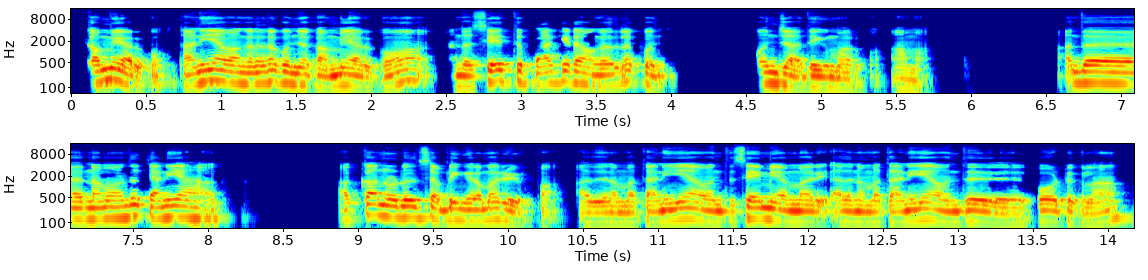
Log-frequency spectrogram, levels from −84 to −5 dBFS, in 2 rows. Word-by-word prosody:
கம்மியா 155 +2 +4
இருக்கும். - - -4
தனியா 155 +3 +2
வாங்குறதுல 135 +2 +2
கொஞ்சம் 125 -4 +1
கம்மியா 115 +2 +2
இருக்கும். 110 +10 -1 0.3
அந்த 110 -1 +1
சேத்து 155 0 +3
பாக்கெட்டா 140 +1 +1
வாங்குறதுல, 115 0 0
கொஞ் - - -1 0.6
கொஞ்சம் 135 -3 +2
அதிகமா 100 -4 +1
இருக்கும், - - -15
ஆமா. 85 - -7 1.0
அந்த 140 0 +2 0.4
நம்ம 130 +1 +1
வந்து 160 +2 +1
தனியா 145 +1 +1 1.0
ஹக்கா 115 +9 0
நூடில்ஸ் 145 -1 +2
அப்டிங்கிற 115 -1 0
மாரி 125 -3 -1
வைப்பான். 70 - -7 0.2
அது 95 0 0
நம்ம 95 0 -2
தனியா 120 +5 +1
வந்து, 105 -1 -1
சேமியா 130 -4 +2
மாரி. 105 -1 0
அத 110 - 0
நம்ம 100 0 -2
தனியா 115 +4 0
வந்து 105 +2 0 0.4
போட்டுக்கலாம். 110 -1 -1
125 Hz, 150 wpm, -22 LUFS, 110-140 Hz, 1.0 s, கம்மியா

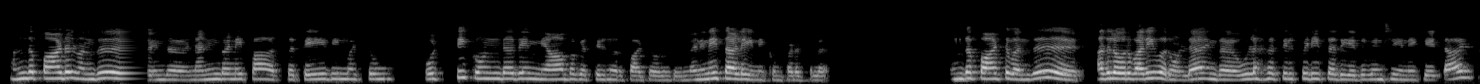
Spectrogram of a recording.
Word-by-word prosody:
அந்த 275 +4 +3
பாடல் 280 +1 +5
வந்து, 250 +3 +1 0.5
இந்த 220 0 -5 0.3
நண்பனை 245 +2 -2
பார்த்த 225 -2 -3
தேதி 245 +2 -1
மட்டும், 250 +1 -5 0.5
ஒட்டிக் 315 +5 -4
கொண்டதென் 270 -1 0
ஞாபகத்தில்ன்னு 230 -1 -3
1 205 - -12
பாட்டு 200 0 -6
வரும் 195 0 -8
தெரியுமா? 200 +3 -7
நினைத்தாலே 260 -1 +4
இனிக்கும் 200 -1 -12
படத்துல. 195 0 -7 1.3
இந்த 270 +2 +3
பாட்டு 260 +1 +4
வந்து 235 +5 +1 0.6
அதில 270 +2 +6
1 265 - +5
வரி 260 +3 +4
வரும்ல, 220 -3 -1 0.2
"இந்த 225 -2 -1 0.2
உலகத்தில் 255 0 -2
பிடித்தது 255 -2 -2
எதுவென்று 230 +2 -6
என்னை 210 0 -6
கேட்டால், 230 +9 -1
245 Hz, 125 wpm, -23 LUFS, 225-260 Hz, 1.3 s, அதில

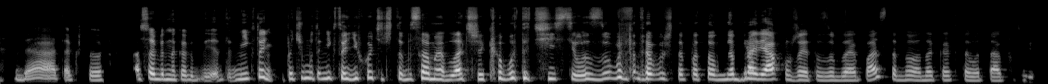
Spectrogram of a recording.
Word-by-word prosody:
Да, 145 -9 -2
так 215 - -8
что 195 0 -4 0.3
особенно 230 -1 +2
когд 205 -2 -5
эт 215 - -5
никто 260 +9 +1 0.2
почему-то 270 +1 -1
никто 270 0 +1
не 260 +2 +3
хочет, 285 -5 -3
чтобы 240 -3 -3
самая 235 -2 +5
младшая 225 +3 +3
кому-то 285 +3 +1
чистила 245 -3 0
зубы, 275 +7 +1
потому 260 -2 +2
что 235 -1 -5
потом 230 -1 -1
на 235 +1 +3
бровях 240 -1 +5
уже 205 -2 -5
эта 195 0 -4
зубная 190 0 -3
паста, 360 - -3
но 205 0 -5
она 200 +1 -5
как-то 200 -1 -8
вот 180 +1 -8
так 175 0 -3 0.2
вот - - -21
лю 335 - -15
230 Hz, 190 wpm, -22 LUFS, 205-260 Hz, 0.3 s, самая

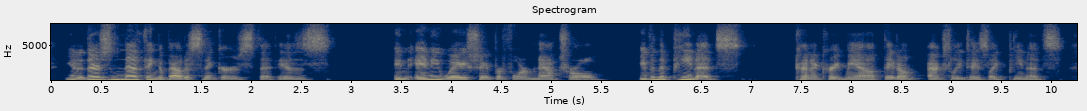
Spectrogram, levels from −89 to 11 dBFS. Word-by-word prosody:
you 180 - -2
know, 150 - -1
there's 195 +2 +7
nothing 185 -1 +5
about 145 -1 +4
a 150 - -2
Snickers 130 -3 -4
that - - -4
is 130 -2 -5 0.6
in 160 -2 -1
any 170 +4 +3
way, 150 -4 +3
shape 140 -2 -4
or 135 - -4
form 130 -2 -5
natural. 120 -1 -3 0.4
Even 175 +5 +2
the 200 - +6
peanuts 190 -3 +2 0.5
kinda 145 -5 +1
creep 145 +1 -2
me 125 0 -2
out, 105 -3 0
they 135 - 0
don't 145 0 -4
actually 130 0 -2
taste 125 -2 -5
like - - -5
peanuts. 130 -2 -6
140 Hz, 170 wpm, -26 LUFS, 130-165 Hz, 0.6 s, there's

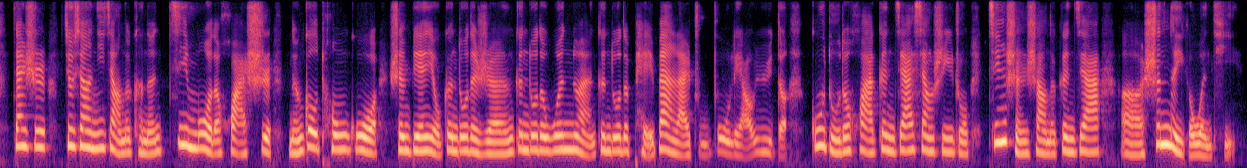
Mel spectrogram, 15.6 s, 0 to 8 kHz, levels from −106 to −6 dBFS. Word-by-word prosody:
但 275 -1 +3
是 265 -1 0 0.2
就 285 -2 +2
像 260 -2 +3
你 245 +1 +1
讲 235 -8 -1
的 185 0 -2
可 190 -1 -5
能 175 +4 -1
寂 295 -5 +2
寞 240 -3 +3
的 175 0 -2
话 180 -3 -3
是， 190 0 -1 0.2
能 185 +2 0
够 255 0 +4
通 225 -1 -1
过 205 -6 +3
身 215 -1 +1
边 210 0 +4
有 170 -6 +1
更 210 +4 0
多 210 +1 +2
的 200 -2 +1
人、 170 +2 -1
更 225 -1 0
多 225 0 +1
的 215 -1 +2
温 225 +2 +1
暖、 175 -10 -1
更 210 +4 -2
多 205 0 +1
的 205 -1 -2
陪 - - -5
伴 225 -6 +2
来 150 -2 -1
逐 150 0 -14
步 185 0 -3
疗 155 -2 -6
愈 190 -2 -8
的。 - - -6 0.3
孤 275 0 +1
独 200 -7 0
的 205 +1 +1
话， 205 -3 -2
更 210 +1 -1
加 215 +2 0
像 215 -2 -1
是 205 - -6
一 195 - -2
种 170 -3 -4 0.2
精 335 +2 +6
神 175 - -2
上 180 -1 -2
的 170 - -4
更 195 +2 0
加， 195 -1 0 0.2
呃， 155 -2 -3
深 305 - +5
的 250 -7 +6
一 185 - +2
个 150 -2 -2
问 145 -3 -1
题。 - - -11
205 Hz, 245 characters per minute, -23 LUFS, 180-225 Hz, 0.3 s, 精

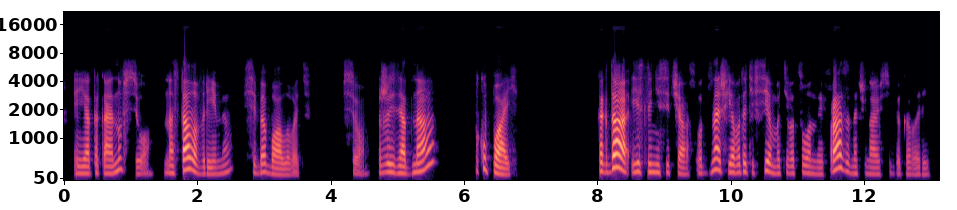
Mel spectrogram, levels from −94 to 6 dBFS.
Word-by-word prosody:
и 165 - -9
я 165 0 -2
такая: 165 +1 -3
ну 240 +8 -6
всё, 155 -11 -13 0.2
настало 225 +7 +4
время 155 +5 -11 0.2
себя 190 +1 -6
баловать, 140 -5 -6 0.5
всё. - - -14 0.2
Жизнь 185 -1 -5
одна- 195 - +1 0.7
покупай! 165 - 0 1.2
Когда, 215 +9 +8
если 195 0 -6
не 190 -1 -6
сейчас. 165 -5 -9
Вот 170 +1 -14
знаешь, 245 +4 +1
я 190 -2 -3
вот 190 +2 -8
эти 200 -1 -7
все 220 +5 -3
мотивационные 165 -2 -11
фразы 270 -8 +5
начинаю 155 -2 -12
себе 160 +2 -21
говорить, 145 -1 -16
175 Hz, 130 wpm, -21 LUFS, 155-195 Hz, 1.2 s, Когда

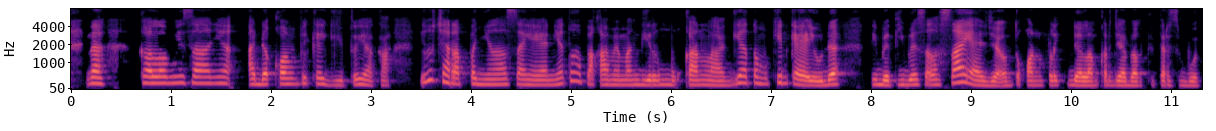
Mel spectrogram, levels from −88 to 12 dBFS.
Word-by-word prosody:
Nah 225 +2 +4 0.4
kalau 235 -1 +3
misalnya 235 -2 -1
ada 195 0 +4
konflik 210 +2 -1
kayak 205 -3 -2 0.2
gitu 170 - -7
ya 180 -3 -1
Kak, - - -8 0.3
itu 310 - 0
cara 265 -9 +3
penyelesaiannya 190 -2 -2
tuh 315 -2 -2
apakah 185 -6 0
memang 175 0 -2
dirembukan 175 0 0
lagi 160 +7 -1
atau 240 -1 -1
mungkin 240 +4 -4
kayak 185 -5 +4
ya - - +2
udah 180 +5 +6 0.3
tiba-tiba 180 0 +1
selesai 210 +9 +3 0.2
aja 150 0 +1
untuk 150 - -8
konflik 165 0 -2
dalam 155 -2 +4
kerja 160 0 +1
bakti 150 0 -1
tersebut? 155 -2 -5
185 Hz, 165 wpm, -24 LUFS, 165-220 Hz, 0.4 s, udah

